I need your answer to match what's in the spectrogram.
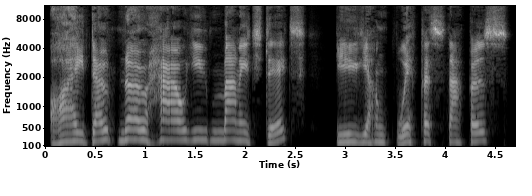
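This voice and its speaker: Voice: medium pitch, fairly even intonation, slow, dry recording, studio quality, voice pushed up, lightly acted. A game master voicing a sly, outwardly sweet old lady with coaxing, grandmotherly endearments. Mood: gleeful, impressed. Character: sly, conniving, sweet-seeming old lady crime matriarch.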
